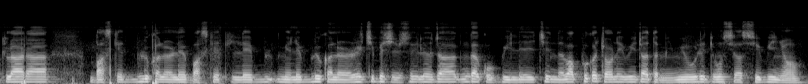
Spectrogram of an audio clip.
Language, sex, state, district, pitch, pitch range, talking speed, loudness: Rengma, male, Nagaland, Kohima, 115 Hz, 110-120 Hz, 250 wpm, -15 LUFS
